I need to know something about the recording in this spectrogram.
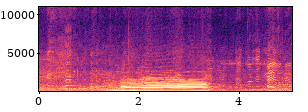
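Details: Dairy cow or calf of an improved breed at Ambari cattle market, Dinajpur, 28 September 2025: one long, rich moo, rising briefly then held level for almost two seconds before stopping sharply, over background market voices.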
